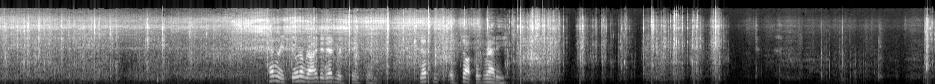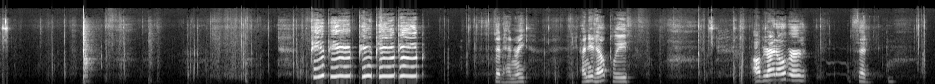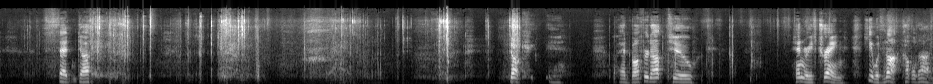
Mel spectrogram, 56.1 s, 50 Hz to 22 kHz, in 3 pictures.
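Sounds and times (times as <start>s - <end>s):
plastic rustling: 0.0s - 14.6s, 39.0s - 46.7s
plastic toy trains clicking: 0.0s - 14.6s, 23.5s - 30.4s, 37.9s - 42.6s, 43.5s - 48.0s.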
